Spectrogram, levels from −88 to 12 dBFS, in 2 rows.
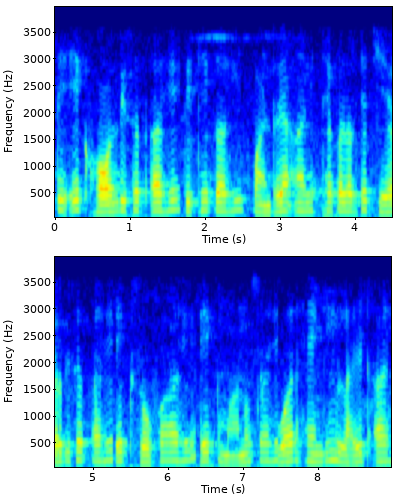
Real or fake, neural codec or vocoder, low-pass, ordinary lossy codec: real; none; 3.6 kHz; none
